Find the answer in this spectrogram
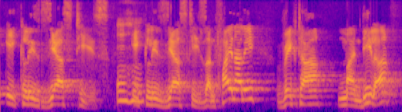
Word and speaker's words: Ecclesiastes: abuse Peter and lual of Elder you say Ecclesiastes Ecclesiastes and finally Victor mandila you say Elijah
